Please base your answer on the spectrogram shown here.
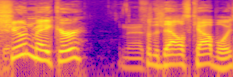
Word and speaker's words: Schoonmaker: Luke Schoonmaker.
